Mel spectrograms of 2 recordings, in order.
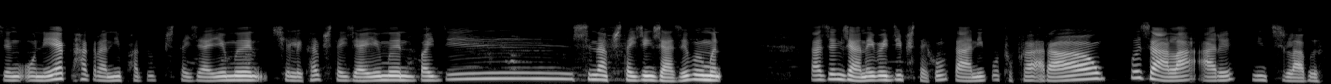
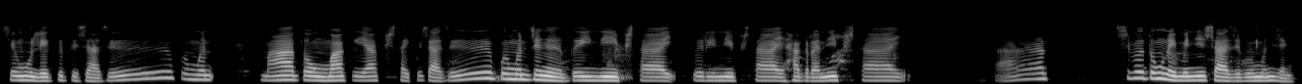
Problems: constant background noise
